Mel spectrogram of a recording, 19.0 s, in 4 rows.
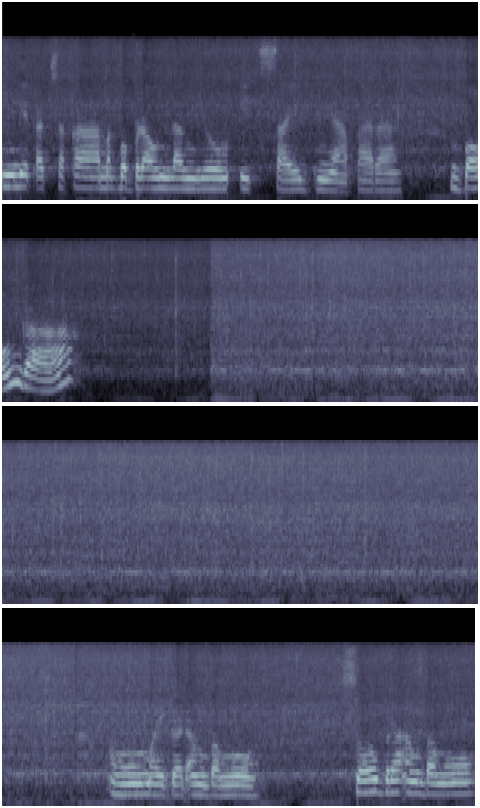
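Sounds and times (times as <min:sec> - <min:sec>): fish sizzling in a frying pan: 0:00.0 - 0:19.0.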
